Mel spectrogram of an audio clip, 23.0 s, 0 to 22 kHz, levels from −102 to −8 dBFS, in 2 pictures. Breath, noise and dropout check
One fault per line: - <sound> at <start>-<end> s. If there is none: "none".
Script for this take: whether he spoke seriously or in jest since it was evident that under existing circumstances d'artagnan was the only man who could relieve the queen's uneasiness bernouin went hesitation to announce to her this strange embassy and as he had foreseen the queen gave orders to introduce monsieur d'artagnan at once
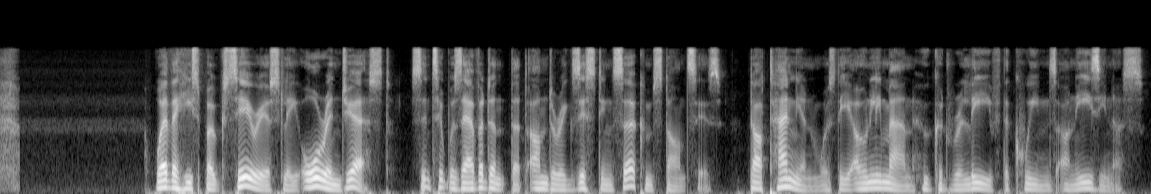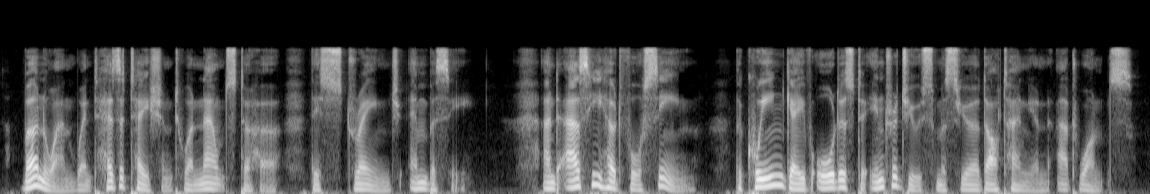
none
